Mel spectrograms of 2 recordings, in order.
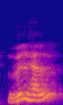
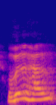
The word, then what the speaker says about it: Wilhelm: गेथे is world famous novel, विल्हेम, WILHELM, विलहेल्म. जिसको spelling problem है वो मेरे ब्लॉग पे चले जाइए.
